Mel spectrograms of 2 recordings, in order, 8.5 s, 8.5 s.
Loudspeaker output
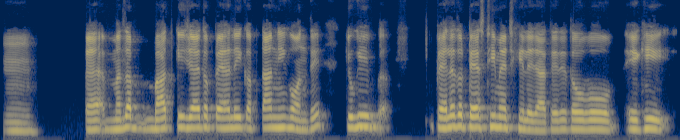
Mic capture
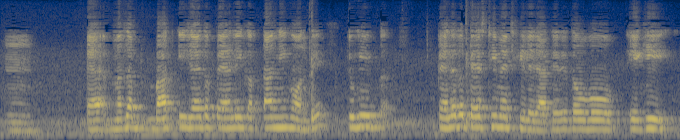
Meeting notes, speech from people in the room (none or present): none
